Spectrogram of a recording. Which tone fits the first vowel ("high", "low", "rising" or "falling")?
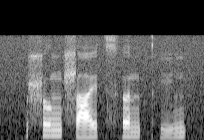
high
